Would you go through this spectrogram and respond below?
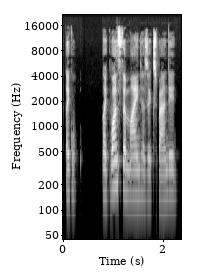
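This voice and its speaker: A woman from Zambia whose accent is softened by years in the US and UK, co-hosting a podcast in casual, reflective chat with frequent fillers and restarts. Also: deep voice, fairly even intonation, normal speed, no room sound, studio quality. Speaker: podcast co-host.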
